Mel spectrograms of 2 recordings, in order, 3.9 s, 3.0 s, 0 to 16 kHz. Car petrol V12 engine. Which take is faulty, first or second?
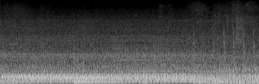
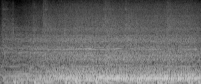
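first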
